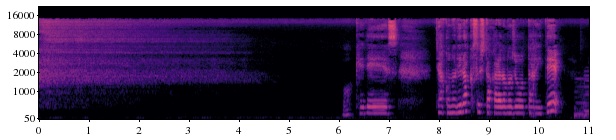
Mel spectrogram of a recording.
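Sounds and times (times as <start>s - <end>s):
breath released during a relaxing breathing exercise: 0.0s - 4.8s
speech: 6.1s - 10.9s.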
